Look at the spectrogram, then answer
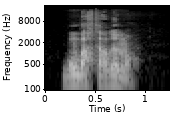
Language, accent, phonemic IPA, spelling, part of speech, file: French, France, /bɔ̃b a ʁ(ə).taʁ.də.mɑ̃/, bombe à retardement, noun, LL-Q150 (fra)-bombe à retardement.wav
- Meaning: 1. time bomb (bomb that has a mechanism such that detonation can be preset to a particular time) 2. time bomb (situation that threatens to have disastrous consequences at some future time)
